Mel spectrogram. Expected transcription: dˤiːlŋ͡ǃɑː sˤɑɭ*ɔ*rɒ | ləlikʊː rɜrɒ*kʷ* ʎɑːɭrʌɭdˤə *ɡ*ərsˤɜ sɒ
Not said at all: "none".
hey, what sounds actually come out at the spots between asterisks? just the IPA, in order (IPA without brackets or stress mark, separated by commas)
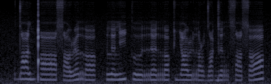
ʌ, k, ɡ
